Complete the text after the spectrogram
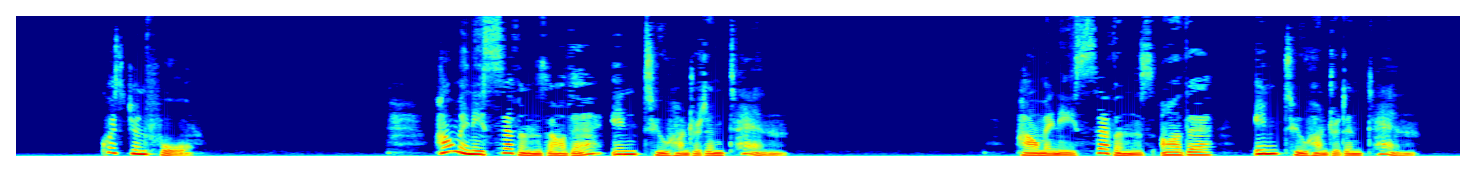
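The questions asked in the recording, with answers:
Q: How many sevens are there in 210?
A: 30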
